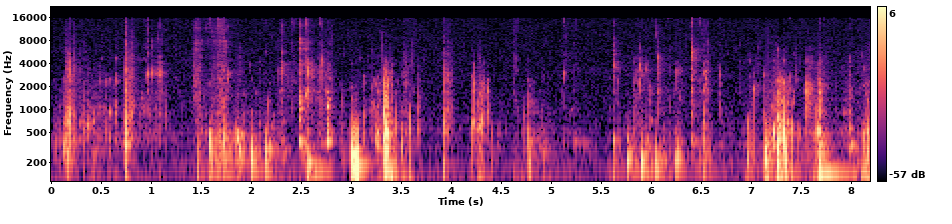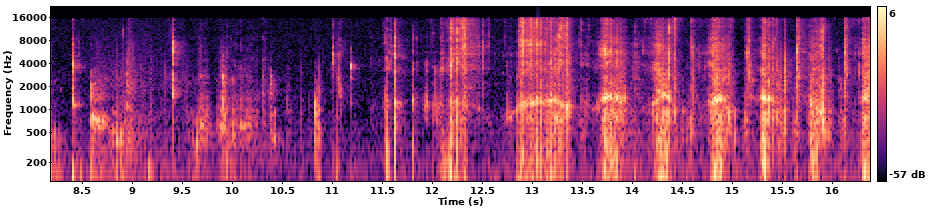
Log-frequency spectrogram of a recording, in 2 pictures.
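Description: Close-miked chewing and biting of okra, with wet clicks and crunches, short low hums now and then, and a run of louder crunchy bites near the end.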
